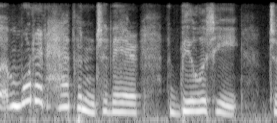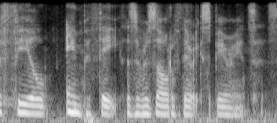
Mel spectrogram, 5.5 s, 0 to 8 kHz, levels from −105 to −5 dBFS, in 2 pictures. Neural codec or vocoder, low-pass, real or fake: codec, 16 kHz, 16 kbps, FreqCodec, smaller model; 7.2 kHz; fake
